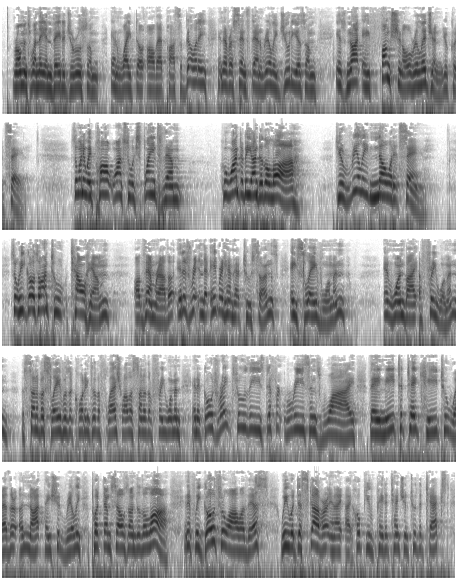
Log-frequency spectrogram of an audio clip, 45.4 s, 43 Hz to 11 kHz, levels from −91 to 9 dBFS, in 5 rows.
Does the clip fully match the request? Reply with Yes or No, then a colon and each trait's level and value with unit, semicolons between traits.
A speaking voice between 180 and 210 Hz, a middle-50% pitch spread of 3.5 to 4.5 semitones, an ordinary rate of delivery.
Yes: high, 190 Hz; average, 4.2 semitones; average, 180 wpm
